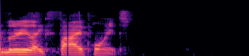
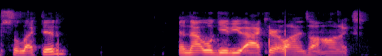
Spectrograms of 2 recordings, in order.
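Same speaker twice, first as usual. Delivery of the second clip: normal talking voice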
